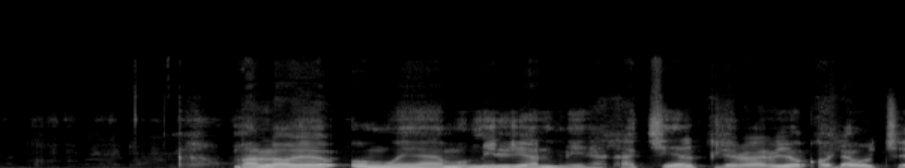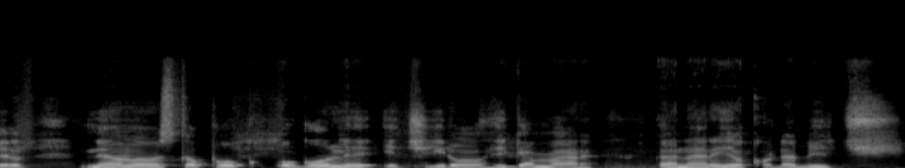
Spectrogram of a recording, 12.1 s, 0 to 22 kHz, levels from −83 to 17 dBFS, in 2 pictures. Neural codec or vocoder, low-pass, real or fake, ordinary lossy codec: codec, 32 kHz, 1.9 kbps, SNAC; 14.4 kHz; fake; none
